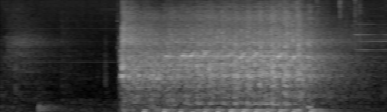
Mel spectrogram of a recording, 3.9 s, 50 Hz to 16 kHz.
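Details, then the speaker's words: VW Caddy van fitted with a 3.2 L VR6 from an Audi A3, after fixing a loose ECU plug connection that had stopped cranking: a steady starter whirr with even compression pulses about four a second, the engine spinning freely but not yet firing. "Okay. So, now it's cranking. Okay. Okay, so that was the problem. So, it was a loose connection on the ECU, which is my fault cuz I disconnected it and reconnected it a load."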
